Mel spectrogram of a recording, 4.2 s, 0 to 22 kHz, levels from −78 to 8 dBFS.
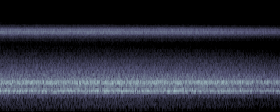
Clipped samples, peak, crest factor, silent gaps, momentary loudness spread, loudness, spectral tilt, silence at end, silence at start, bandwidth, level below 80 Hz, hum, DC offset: under 0.1%; -10 dBFS; 14 dB; none; 4 LU; -24 LUFS; 2 dB/octave; 0 s; 0 s; 9.6 kHz; -86 dBFS; none; under 0.1%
